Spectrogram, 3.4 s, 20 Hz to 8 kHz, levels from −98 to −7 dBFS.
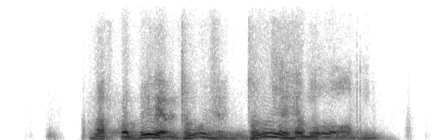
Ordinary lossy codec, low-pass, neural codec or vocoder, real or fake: Opus, 16 kbps; 7.2 kHz; codec, 16 kHz, 0.5 kbps, FreqCodec, smaller model; fake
